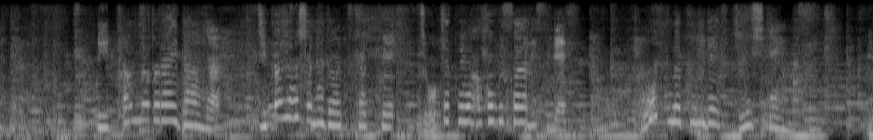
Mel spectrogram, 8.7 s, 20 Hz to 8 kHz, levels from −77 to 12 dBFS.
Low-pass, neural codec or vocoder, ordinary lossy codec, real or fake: 7.2 kHz; codec, 44.1 kHz, 2.6 kbps, DAC; none; fake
